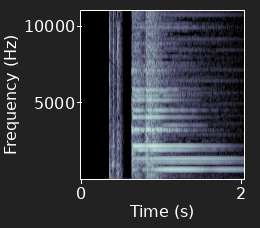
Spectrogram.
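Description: Subscribe-animation sound effects: a quick double mouse click, then a notification-bell ding that rings and fades away over about a second and a half.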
